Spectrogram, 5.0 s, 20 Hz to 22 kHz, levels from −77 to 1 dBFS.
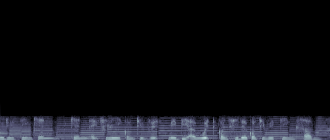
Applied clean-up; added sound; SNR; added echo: none; Trumpet; 10 dB; none.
